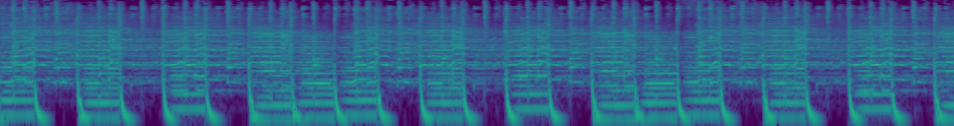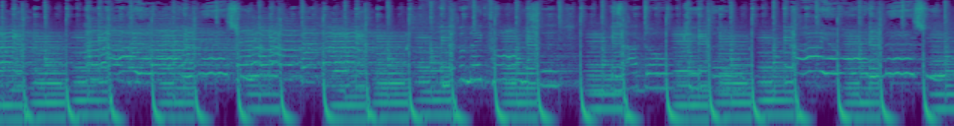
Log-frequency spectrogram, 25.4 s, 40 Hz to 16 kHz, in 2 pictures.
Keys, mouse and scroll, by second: 0.2 scroll up 1, 1.7 click, 5.9 double click, 7.0 click, 10.8 typing, 11.4 click, 17.5 click.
